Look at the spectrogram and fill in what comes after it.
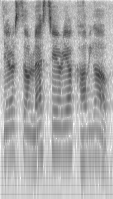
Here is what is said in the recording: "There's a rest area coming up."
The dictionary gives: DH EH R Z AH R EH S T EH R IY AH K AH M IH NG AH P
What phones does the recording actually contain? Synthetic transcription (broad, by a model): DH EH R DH AH L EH S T EH R IY AH K AH M IH NG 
